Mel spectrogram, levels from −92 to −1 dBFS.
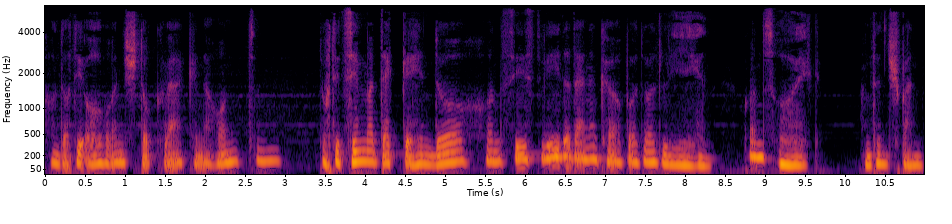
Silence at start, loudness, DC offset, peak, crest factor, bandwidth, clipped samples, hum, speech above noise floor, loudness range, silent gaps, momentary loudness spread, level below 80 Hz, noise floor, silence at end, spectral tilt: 0.05 s; -33 LUFS; under 0.1%; -16 dBFS; 16 dB; 6 kHz; under 0.1%; none; 38 dB; 3 LU; none; 9 LU; -52 dBFS; -69 dBFS; 0 s; -10.5 dB/octave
